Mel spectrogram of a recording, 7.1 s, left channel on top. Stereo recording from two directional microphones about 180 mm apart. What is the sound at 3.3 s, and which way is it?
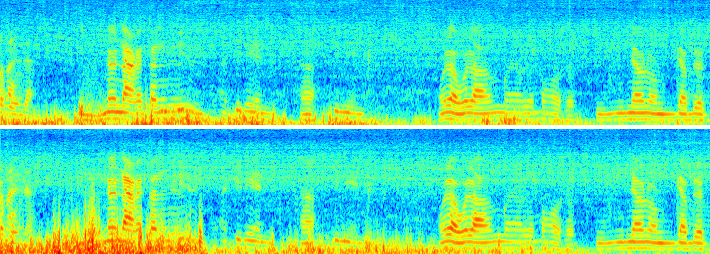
Speech, 15° left (ahead or behind).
